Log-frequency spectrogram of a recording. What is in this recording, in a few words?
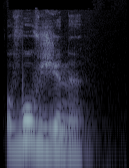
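"вувзьыны", Komi, female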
